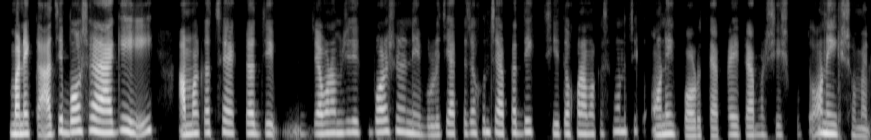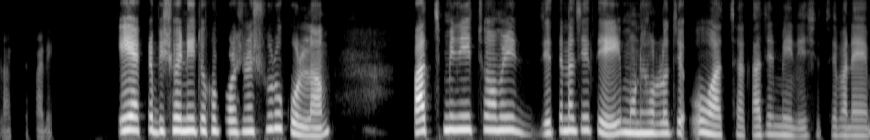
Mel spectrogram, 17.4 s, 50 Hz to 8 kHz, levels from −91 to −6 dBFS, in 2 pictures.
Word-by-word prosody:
মানে 200 Hz, +1 st, +7 dB
কাজে 190 Hz, +7 st, +1 dB
বসার 250 Hz, +1 st, +4 dB
আগেই, 225 Hz, -4 st, -1 dB, 0.4 s
আমার 205 Hz, +3 st, +2 dB
কাছে 225 Hz, +2 st, -7 dB
একটা 210 Hz, 0 st, -5 dB
যে 210 Hz, -, -4 dB, 0.4 s
যেমন 205 Hz, +1 st, -1 dB
আমি 220 Hz, -, -3 dB
যদি 235 Hz, -, -4 dB, 0.2 s
পড়াশোনা 240 Hz, +1 st, -2 dB
নিয়ে 200 Hz, -2 st, -7 dB
বলেছি 180 Hz, +2 st, -11 dB, 0.3 s
যখন 230 Hz, +2 st, -8 dB
চ্যাপটার 220 Hz, +1 st, -4 dB
দেখছি 235 Hz, -1 st, -10 dB
তখন 205 Hz, 0 st, -6 dB
আমার 200 Hz, -, -8 dB
কাছে 205 Hz, -, -22 dB
মনে 245 Hz, 0 st, -5 dB
হচ্ছে 255 Hz, +1 st, -20 dB, 0.2 s
"অনেক 200 Hz, +2 st, -1 dB
বড় 160 Hz, 0 st, -4 dB
চ্যাপটা 160 Hz, +3 st, -10 dB
এটা 175 Hz, 0 st, -11 dB
আমার 180 Hz, 0 st, -15 dB
শেষ 185 Hz, -1 st, -15 dB
করতে 185 Hz, -, -38 dB
অনেক 205 Hz, -3 st, +2 dB
সময় 155 Hz, -5 st, -14 dB
লাগতে 130 Hz, -, -32 dB
পারে।" -, -, -23 dB, 0.7 s
এই 275 Hz, -, +10 dB
একটা 275 Hz, +1 st, -2 dB
বিষয় 265 Hz, +2 st, +5 dB
নিয়ে 260 Hz, -1 st, +6 dB
যখন 260 Hz, 0 st, +2 dB
পড়াশোনা 240 Hz, +1 st, +1 dB
শুরু 300 Hz, +2 st, +1 dB
করলাম। 165 Hz, -6 st, +1 dB, 0.9 s
৫ 255 Hz, +1 st, +8 dB, 0.2 s
মিনিট 280 Hz, 0 st, +5 dB
৬ 280 Hz, -1 st, +2 dB
মিনিট 275 Hz, -2 st, +3 dB, 0.3 s
যেতে 225 Hz, +4 st, -3 dB
না 270 Hz, -, +4 dB
যেতেই, 235 Hz, -8 st, 0 dB, 0.2 s
মনে 220 Hz, -1 st, +3 dB
হল 215 Hz, -1 st, -1 dB
যে 230 Hz, -, -2 dB, 0.2 s
ও -, -, -1 dB, 0.2 s
আচ্ছা 180 Hz, -1 st, -13 dB
কাজের 185 Hz, +2 st, -9 dB
মেইল 170 Hz, -3 st, -9 dB
এসেছে। 165 Hz, +1 st, -27 dB
মানে 165 Hz, 0 st, -9 dB
220 Hz, 195 wpm, -23 LUFS, 185-250 Hz, 0.9 s, এই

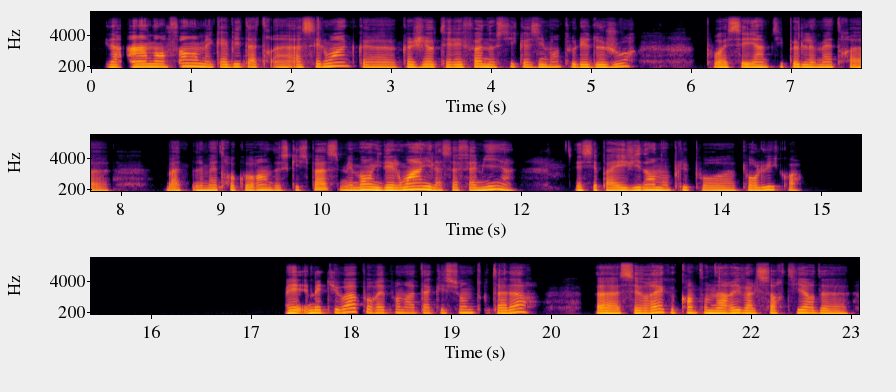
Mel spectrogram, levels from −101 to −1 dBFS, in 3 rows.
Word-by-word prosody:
Il 180 Hz, -, -1 dB
a 175 Hz, -, 0 dB
1 190 Hz, +2 st, +4 dB
enfant 215 Hz, +4 st, +1 dB
mais 190 Hz, -3 st, +1 dB
qui 185 Hz, -, -8 dB
habite 180 Hz, +1 st, -1 dB
à -, -, -1 dB
tr -, -, -15 dB
a 175 Hz, 0 st, -2 dB
assez 180 Hz, +2 st, -2 dB
loin, 240 Hz, +5 st, 0 dB
que 170 Hz, -6 st, -2 dB
que 180 Hz, +3 st, -2 dB
j'ai 175 Hz, +2 st, +1 dB
au 185 Hz, -, 0 dB
téléphone 175 Hz, +1 st, +1 dB
aussi 175 Hz, +2 st, -6 dB
quasiment 175 Hz, 0 st, -1 dB
tous 180 Hz, -, -8 dB
les 170 Hz, 0 st, +2 dB
2 165 Hz, +2 st, +2 dB
jours 195 Hz, +7 st, -3 dB, 0.7 s
pour 175 Hz, -, -1 dB
essayer 170 Hz, +2 st, +1 dB
un 175 Hz, 0 st, +3 dB
petit 170 Hz, +2 st, -10 dB
peu 180 Hz, +2 st, 0 dB
de 170 Hz, -, +3 dB
le 165 Hz, -, +3 dB
mettre, 175 Hz, +1 st, -1 dB
heu, 75 Hz, -2 st, -1 dB, 0.6 s
bah, -, -, 0 dB
de -, -, -3 dB
le 155 Hz, -, +3 dB
mettre 170 Hz, +1 st, 0 dB
au -, -, 0 dB
courant 175 Hz, +2 st, 0 dB
de 165 Hz, -2 st, -1 dB
ce 155 Hz, -, -10 dB
qui 180 Hz, -, -8 dB
se 160 Hz, -, -16 dB
passe. 120 Hz, -, -2 dB
Mais 170 Hz, -1 st, +1 dB
bon, 190 Hz, +3 st, +5 dB
il 175 Hz, -3 st, +5 dB
est 175 Hz, -, +6 dB
loin, 210 Hz, +6 st, +6 dB
il 210 Hz, -5 st, +4 dB
a 170 Hz, -, -1 dB
sa 175 Hz, +2 st, -4 dB
famille 180 Hz, +5 st, +2 dB, 0.7 s
et 170 Hz, -, +2 dB
c'est 165 Hz, 0 st, -3 dB
pas 165 Hz, +1 st, -1 dB
évident 175 Hz, +2 st, +3 dB
non 170 Hz, -1 st, +2 dB
plus 180 Hz, +1 st, -4 dB
pour, 165 Hz, -1 st, -3 dB
heu, 155 Hz, -1 st, 0 dB
pour 170 Hz, -1 st, 0 dB
lui, 200 Hz, +3 st, +1 dB
quoi. 160 Hz, -6 st, -8 dB, 2.5 s
Mais 190 Hz, 0 st, +3 dB
mais 195 Hz, +1 st, +3 dB
tu 195 Hz, +1 st, -5 dB
vois 245 Hz, +5 st, +1 dB
pour 210 Hz, -5 st, -5 dB
répondre 195 Hz, 0 st, -4 dB
à 190 Hz, -, -6 dB
ta 190 Hz, 0 st, -6 dB
question 190 Hz, +2 st, -4 dB
de -, -, -1 dB
tout 205 Hz, -3 st, -22 dB
à 180 Hz, -, +2 dB
l'heure, 230 Hz, +5 st, 0 dB, 0.6 s
heu, 175 Hz, -1 st, +5 dB
c'est 180 Hz, +3 st, 0 dB
vrai 195 Hz, +6 st, +3 dB
que 195 Hz, -, -5 dB
quand 195 Hz, +1 st, -2 dB
on 180 Hz, -1 st, +5 dB
arrive 180 Hz, +2 st, +4 dB
à -, -, +3 dB
le 170 Hz, -, +1 dB
sortir 190 Hz, +4 st, -1 dB
de 155 Hz, -3 st, 0 dB
180 Hz, 225 wpm, -23 LUFS, 170-195 Hz, 2.5 s, est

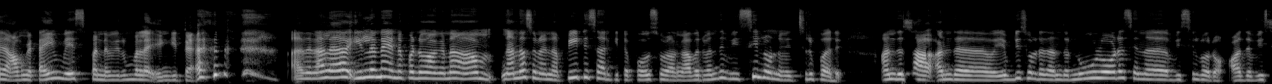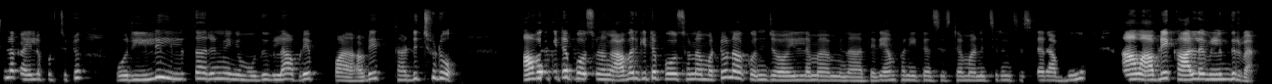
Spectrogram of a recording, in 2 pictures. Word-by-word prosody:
அவங்க 210 Hz, +2 st, -1 dB
time 255 Hz, +7 st, +1 dB
waste 250 Hz, 0 st, -1 dB
பண்ண 220 Hz, -3 st, -1 dB
விரும்பல 215 Hz, +1 st, -2 dB
என்கிட்ட. 200 Hz, 0 st, -4 dB, 1.1 s
அதனால 285 Hz, +3 st, +2 dB, 0.3 s
இல்லன்னா 345 Hz, +2 st, +5 dB
என்ன 300 Hz, -, 0 dB
பண்ணுவாங்கன்னா 280 Hz, -1 st, +3 dB, 0.5 s
நான் 260 Hz, +5 st, +2 dB
தான் 325 Hz, 0 st, +2 dB
சொன்னேன்ல 240 Hz, -7 st, -1 dB
பீட்டி 325 Hz, +1 st, +2 dB
சார் 255 Hz, -5 st, -2 dB
கிட்ட 215 Hz, -1 st, -8 dB
போ 210 Hz, -, -2 dB
சொல்லுவாங்க. 200 Hz, -4 st, -3 dB
அவர் 210 Hz, +2 st, -4 dB
வந்து 290 Hz, +6 st, -3 dB
விசில் 310 Hz, +7 st, -1 dB
ஒண்ணு 220 Hz, -6 st, -4 dB
வச்சிருப்பாரு. 200 Hz, -2 st, -5 dB, 0.5 s
அந்த 240 Hz, +1 st, +2 dB
சா 245 Hz, -, +4 dB, 0.2 s
அந்த 230 Hz, 0 st, -1 dB, 0.5 s
எப்படி 225 Hz, +7 st, -4 dB
சொல்றது? 240 Hz, -5 st, -2 dB
அந்த 215 Hz, -1 st, -4 dB
நூலோட 295 Hz, +3 st, +3 dB
சேர்ந்த 245 Hz, -3 st, -3 dB, 0.2 s
விசில் 215 Hz, +1 st, -7 dB
வரும். 190 Hz, -1 st, -5 dB
அத 195 Hz, +1 st, -5 dB
விசில 310 Hz, +10 st, -3 dB
கைல 225 Hz, +1 st, -2 dB
புடிச்சுட்டு, 230 Hz, +6 st, -8 dB, 0.4 s
ஒரு 210 Hz, 0 st, -1 dB
இழு 315 Hz, +8 st, +3 dB
இழுத்தாருன்னு 260 Hz, +1 st, -3 dB
வைங்க 230 Hz, -2 st, -1 dB
முதுகுல, 220 Hz, +3 st, -2 dB
அப்படியே 250 Hz, +2 st, -1 dB, 0.2 s
ப -, -, +1 dB, 0.2 s
அப்படியே 250 Hz, +11 st, -2 dB, 0.2 s
தடிச்சிடும். 265 Hz, +7 st, -3 dB, 0.8 s
அவர் 290 Hz, +2 st, +5 dB
கிட்ட 310 Hz, +2 st, +3 dB
போ 275 Hz, -, +3 dB
சொல்லுவாங்க. 235 Hz, -4 st, 0 dB
அவர் 275 Hz, +3 st, 0 dB
கிட்ட 295 Hz, +2 st, +1 dB
போ 250 Hz, -, +3 dB
சொன்னா 245 Hz, -1 st, -1 dB
மட்டும் 315 Hz, +9 st, -1 dB
நான் 280 Hz, -5 st, +1 dB
கொஞ்சம், 210 Hz, -2 st, -1 dB
"இல்ல 200 Hz, -1 st, -4 dB
மேம். 190 Hz, -1 st, -3 dB
நான் 170 Hz, -1 st, -6 dB
தெரியாம 200 Hz, +3 st, -4 dB
பண்ணிட்டேன் 200 Hz, -1 st, -6 dB
சிஸ்டர், 195 Hz, +1 st, -9 dB
மன்னிச்சிருங்க 195 Hz, +1 st, -7 dB
சிஸ்டர்" 195 Hz, +1 st, -6 dB
அப்படின்னு. 210 Hz, +10 st, -5 dB, 0.4 s
ஆமா. 245 Hz, +1 st, +10 dB
அப்படியே 275 Hz, +6 st, +6 dB
கால்ல 220 Hz, +3 st, +8 dB
விழுந்துருவேன். 240 Hz, -1 st, 0 dB
235 Hz, 165 wpm, -24 LUFS, 205-270 Hz, 1.1 s, ஆமா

